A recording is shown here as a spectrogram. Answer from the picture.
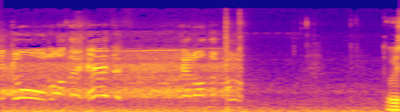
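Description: Televised football match playing through laptop speakers: a voice over steady crowd noise, thin and narrow-sounding. It cuts off abruptly about two and a half seconds in, leaving low room sound.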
